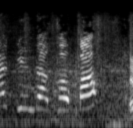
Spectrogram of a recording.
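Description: High-pitched young children's voices over background music.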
